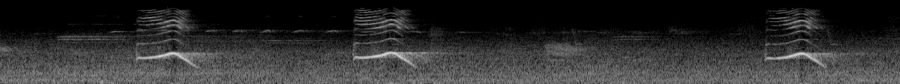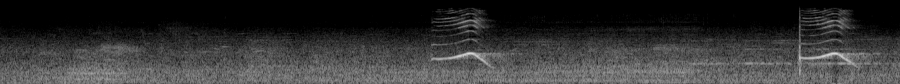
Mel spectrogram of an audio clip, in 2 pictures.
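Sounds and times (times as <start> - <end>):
bird whistle call: 17.0 - 17.7.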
